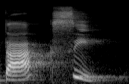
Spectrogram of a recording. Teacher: O tá é a segunda sílaba de trás para frente, é a penúltima sílaba e ela é tônica. Como ela termina em i, ela leva o acento.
